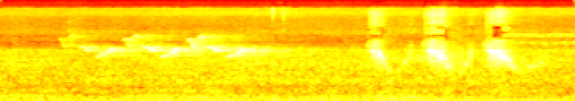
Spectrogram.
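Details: A Carolina wren, heard from a stationary birdwatching spot, sings loud, chewy, down-slurred notes in a quick rolling series over steady low rumbling background noise and a few softer chirps; a higher trill, possibly a song sparrow, is also noted.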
